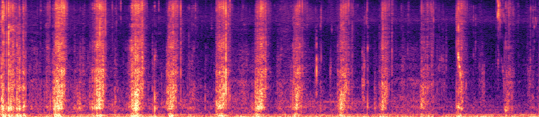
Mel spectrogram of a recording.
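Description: A person biting into and chewing a chip loaded with cheese dip, with crisp crunches about twice a second.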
